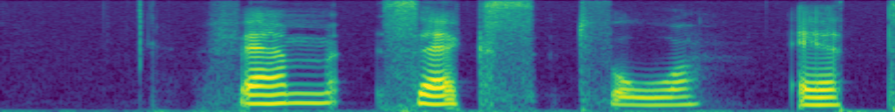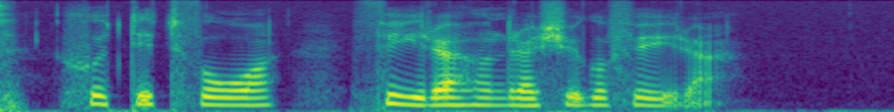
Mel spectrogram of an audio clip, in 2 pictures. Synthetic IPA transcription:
fɛmsɛkst̪ʰv̥oː | ʔɛt̪ɧɵt̪ːɪt̪ʰv̥oː | fyːɾaɦɵnd̪ɾaɕʉ̟ːɡʊfyːɾa̰

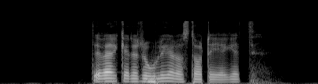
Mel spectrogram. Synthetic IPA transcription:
d̪̥ɛvæɾkad̪əɾuːlɪɡaɾəɔst̪ɑːʈaeːɡət̪

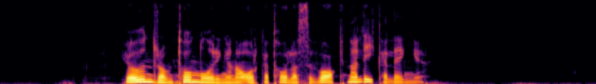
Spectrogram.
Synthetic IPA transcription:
jɑːɡɵnd̪ɾaɾɔmt̪ʰɔnːoːɾɪŋaɳaɔɾkat̪hɔlːasɛjvɑːknaliːkalɛŋːə

